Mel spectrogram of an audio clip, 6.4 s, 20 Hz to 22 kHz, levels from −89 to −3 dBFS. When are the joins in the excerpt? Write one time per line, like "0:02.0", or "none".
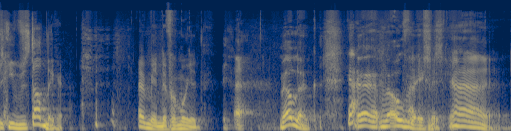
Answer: none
